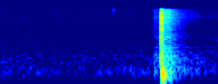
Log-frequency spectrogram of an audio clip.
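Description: A hand knocks softly against the microphone.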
